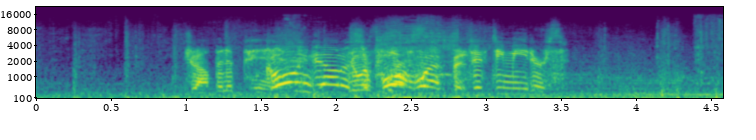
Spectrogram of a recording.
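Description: A young man speaks into a microphone close by.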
